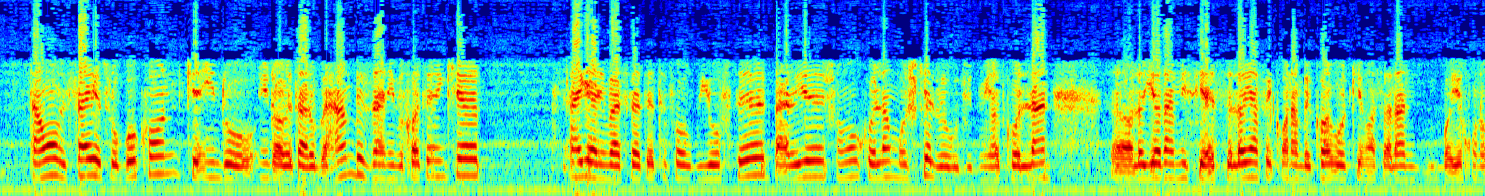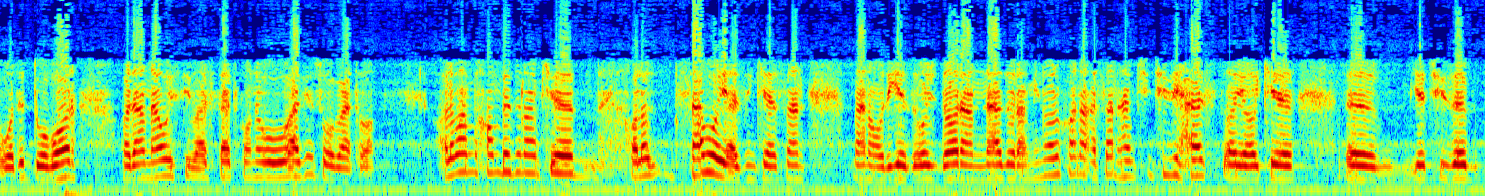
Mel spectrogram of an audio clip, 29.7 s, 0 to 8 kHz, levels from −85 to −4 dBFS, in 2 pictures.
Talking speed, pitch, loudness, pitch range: 165 wpm, 185 Hz, -12 LUFS, 170-210 Hz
